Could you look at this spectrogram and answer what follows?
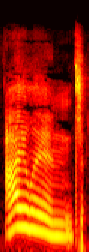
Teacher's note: Yeah, that's one where we never pronounce the s.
